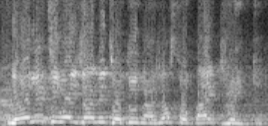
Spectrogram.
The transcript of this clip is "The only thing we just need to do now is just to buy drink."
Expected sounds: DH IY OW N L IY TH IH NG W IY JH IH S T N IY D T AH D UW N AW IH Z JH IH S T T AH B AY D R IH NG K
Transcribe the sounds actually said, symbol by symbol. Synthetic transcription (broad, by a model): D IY OW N L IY T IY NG W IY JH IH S N IY D T AH D UW N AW IH Z JH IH S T T AH B AY D R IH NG K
